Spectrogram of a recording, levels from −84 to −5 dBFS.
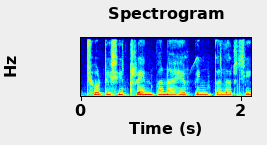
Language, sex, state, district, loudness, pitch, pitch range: Marathi, female, Maharashtra, Solapur, -14 LUFS, 260 Hz, 250-270 Hz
